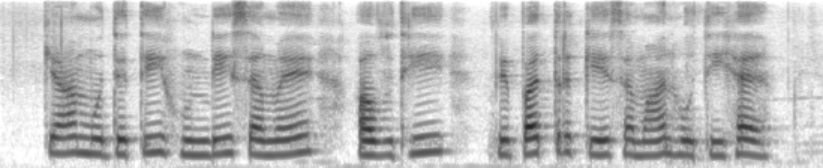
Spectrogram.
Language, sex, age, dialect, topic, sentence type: Hindi, female, 51-55, Garhwali, banking, statement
